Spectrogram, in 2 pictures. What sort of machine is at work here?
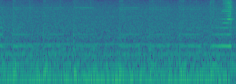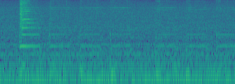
slide rail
